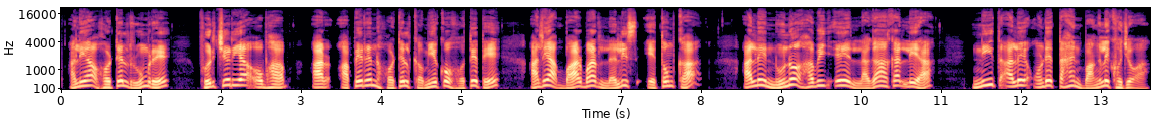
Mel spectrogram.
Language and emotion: Santali, disgusted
